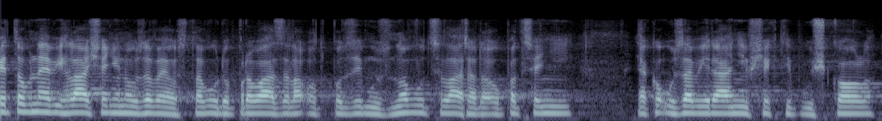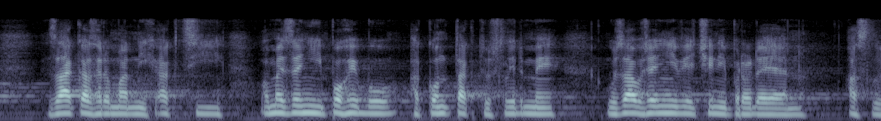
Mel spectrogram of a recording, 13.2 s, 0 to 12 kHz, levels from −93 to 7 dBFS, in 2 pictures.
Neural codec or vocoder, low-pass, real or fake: none; 7.2 kHz; real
